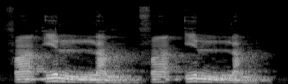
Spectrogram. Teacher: ada yang masuk tanpa dengung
